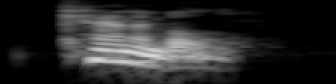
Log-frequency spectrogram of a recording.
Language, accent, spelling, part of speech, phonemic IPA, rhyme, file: English, Southern England, cannibal, noun, /ˈkænɪbəl/, -ænɪbəl, LL-Q1860 (eng)-cannibal.wav
- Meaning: 1. An organism which eats others of its own species or kind, especially a human who consumes human flesh 2. Ellipsis of cannibal boat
